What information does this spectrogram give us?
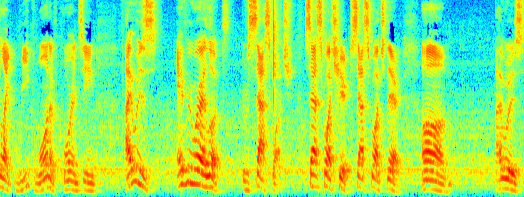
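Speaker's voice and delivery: plain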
